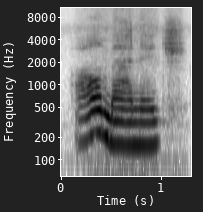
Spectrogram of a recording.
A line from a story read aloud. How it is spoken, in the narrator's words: said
